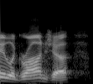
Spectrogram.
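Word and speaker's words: La Granja: I keep wanting to say Lagranja, but apparently the J is an H, so it's Lagranja, which is, you know, anyway.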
